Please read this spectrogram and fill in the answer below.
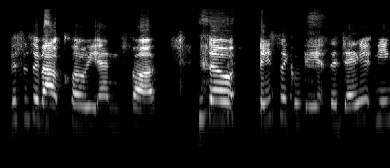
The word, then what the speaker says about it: pho: is pho. So it's spelled pho, pho, and I do pronounce it right, just so you know.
